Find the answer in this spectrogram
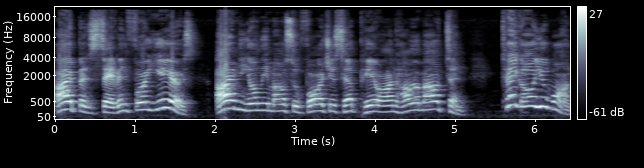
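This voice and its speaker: A put-on character voice at a fairly high pitch. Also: moderate pace. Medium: read story.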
